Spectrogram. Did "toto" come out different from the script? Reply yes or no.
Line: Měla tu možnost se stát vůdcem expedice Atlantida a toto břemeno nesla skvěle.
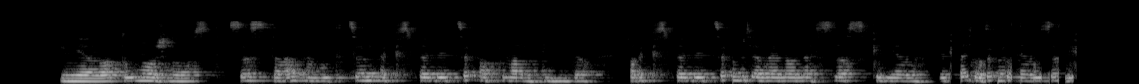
yes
